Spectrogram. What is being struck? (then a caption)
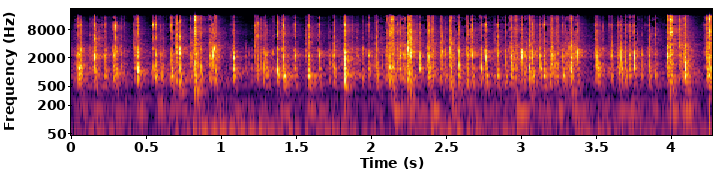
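Plastic mechanical keyboard. Rapid typing on a white plastic mechanical keyboard with fingertips and long nails gives a dense stream of bright, sharp clicks and clacks. Each keystroke is brief with almost no ring, and there is no low rumble beneath.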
